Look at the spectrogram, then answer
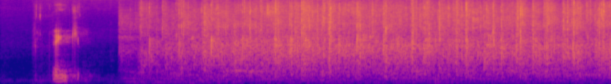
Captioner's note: audience applauding; adience cheering; audience applauding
